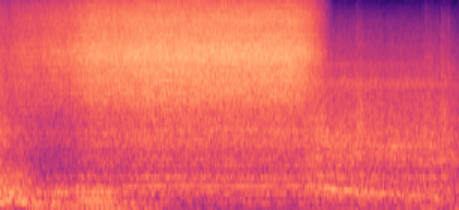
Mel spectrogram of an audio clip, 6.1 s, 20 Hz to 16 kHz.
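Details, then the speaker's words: 2019 Yamaha Raptor 700 SE single with built top end, Dasa exhaust and Vortex ECU, warm on the dyno after idle mixture tuning: note sweeps smoothly down from peak power and levels out evenly, no pops, backfires or fireballs; running great. "sounds like it's like coming down from Peak power really nice and like leveling out nice that I mean it's noan pops or anything like that no it doesn't pop at all no no Fireballs n it's running really great"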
